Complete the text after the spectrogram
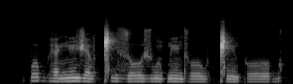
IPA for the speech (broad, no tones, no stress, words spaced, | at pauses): pobʱæ ŋẽʒævǁi zoːʒwũ ɓẽdʱoːw ǁẽvkoːɡ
